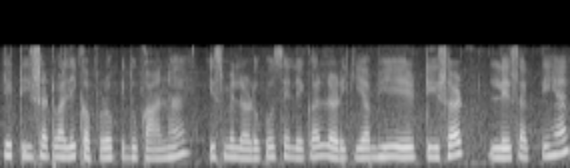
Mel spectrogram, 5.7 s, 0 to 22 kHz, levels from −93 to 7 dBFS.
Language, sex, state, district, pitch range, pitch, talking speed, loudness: Hindi, female, Chhattisgarh, Raipur, 190-210 Hz, 200 Hz, 210 wpm, -17 LUFS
